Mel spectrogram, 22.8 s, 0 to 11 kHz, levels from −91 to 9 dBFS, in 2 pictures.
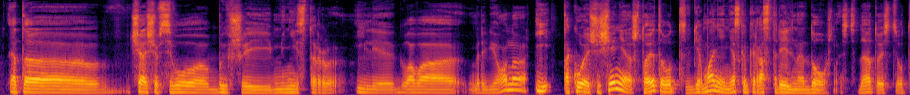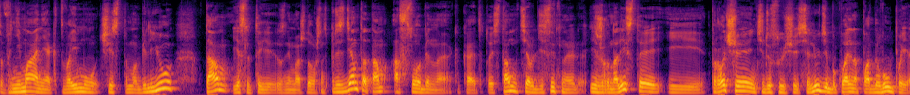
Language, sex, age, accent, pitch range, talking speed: Russian, male, 20-39, native, 105-130 Hz, 135 wpm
